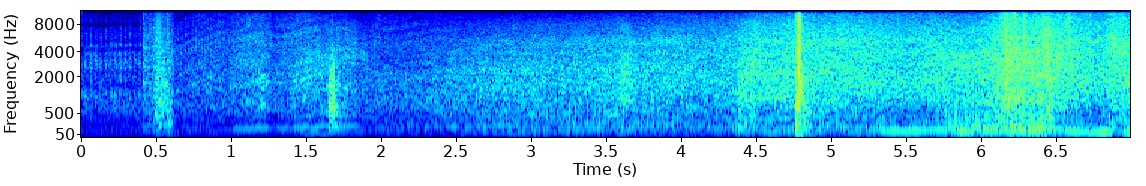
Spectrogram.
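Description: A car engine hums quietly.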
